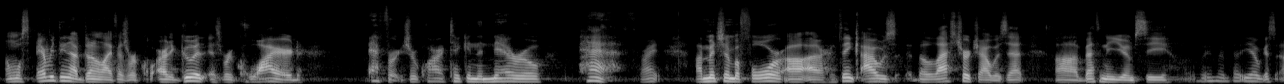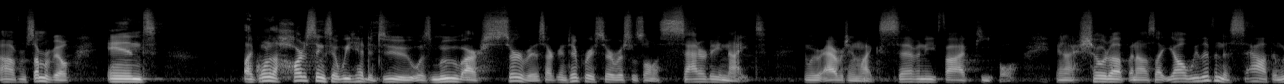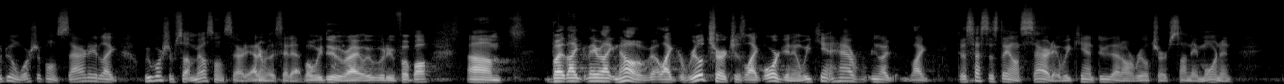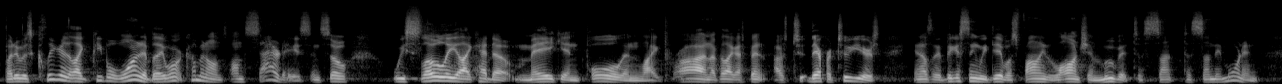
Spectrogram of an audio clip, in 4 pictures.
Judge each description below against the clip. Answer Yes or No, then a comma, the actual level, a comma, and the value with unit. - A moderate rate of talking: No, fast, 245 wpm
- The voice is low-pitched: Yes, low, 125 Hz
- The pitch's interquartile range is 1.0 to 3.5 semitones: No, average, 5.3 semitones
